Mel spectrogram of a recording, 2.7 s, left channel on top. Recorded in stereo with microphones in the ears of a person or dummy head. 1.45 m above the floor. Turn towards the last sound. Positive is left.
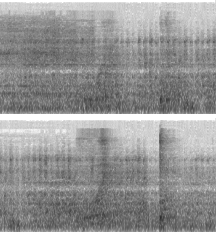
turn(degrees=-75)  # may be behind; listen again after turning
